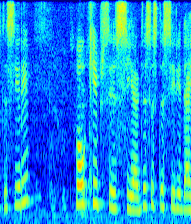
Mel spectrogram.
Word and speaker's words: Poughkeepsie: Clairvoyant and healer, becoming known as the, how do you pronounce the city? Poughkeepsie.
